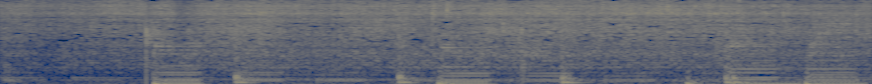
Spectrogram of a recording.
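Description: Sliced onions and tomatoes sizzling in hot oil in a kadhai, a steady frying hiss, while a wooden spatula stirs them.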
